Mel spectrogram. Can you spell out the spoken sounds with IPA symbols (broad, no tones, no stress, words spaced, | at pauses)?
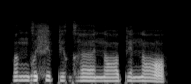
ʌŋɡʊfʲɒ pʲʊɡʱɜːnɒːpʲʌ nɒ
